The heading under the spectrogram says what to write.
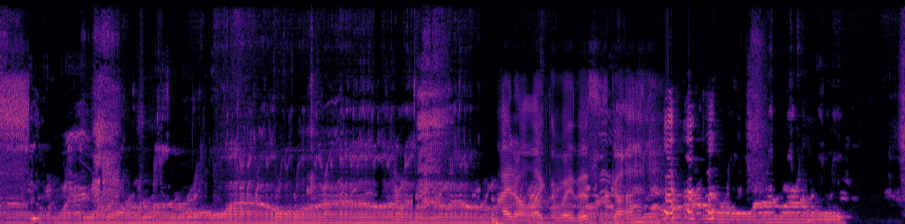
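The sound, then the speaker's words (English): A long, continuous bout of gargling a whole cup of water, loud, bubbling and wavering for several seconds before stopping abruptly, with a few garbled words spoken through the gurgle. “I'm going to do this entire cup of water just gargling.”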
